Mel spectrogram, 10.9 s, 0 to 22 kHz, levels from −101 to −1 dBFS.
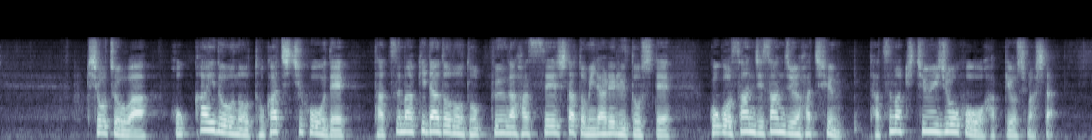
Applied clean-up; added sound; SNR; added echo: none; none; none; reverberation time 0.2 s.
